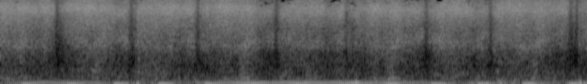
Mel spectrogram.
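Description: A pair of thin white cotton gloves is worn on both hands, and the gloved palms and fingers rub against each other, fabric on fabric. The result is a quiet, steady brushing hiss with soft, bright swishes recurring in a loose rhythm of about two strokes per second, over a faint low rumble.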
